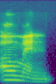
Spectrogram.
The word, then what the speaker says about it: Oomen: I'm saying this right umen is that correct it's actually pronounced like the word it's pronounced Omen that's intuitive don't worry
